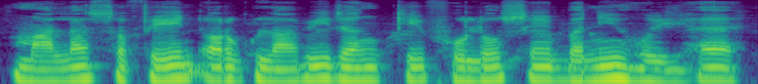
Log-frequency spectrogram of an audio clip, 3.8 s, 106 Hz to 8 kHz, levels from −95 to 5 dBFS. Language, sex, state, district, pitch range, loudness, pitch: Hindi, male, Uttar Pradesh, Lalitpur, 120-135 Hz, -16 LUFS, 130 Hz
